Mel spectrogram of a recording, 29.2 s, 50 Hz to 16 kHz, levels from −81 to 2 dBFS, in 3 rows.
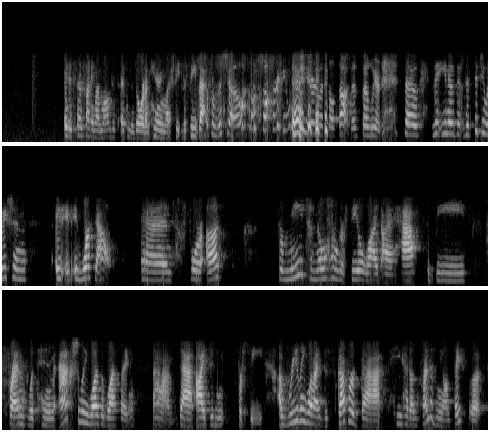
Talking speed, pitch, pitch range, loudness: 165 wpm, 230 Hz, 195-270 Hz, -28 LUFS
